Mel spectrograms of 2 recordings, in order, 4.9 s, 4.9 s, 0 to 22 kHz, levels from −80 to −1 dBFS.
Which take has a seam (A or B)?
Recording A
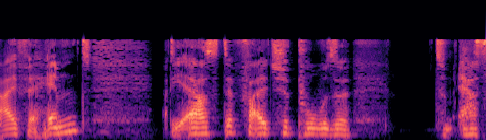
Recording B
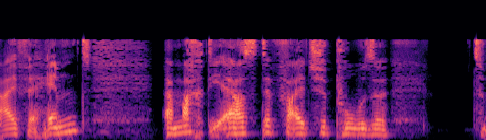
A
